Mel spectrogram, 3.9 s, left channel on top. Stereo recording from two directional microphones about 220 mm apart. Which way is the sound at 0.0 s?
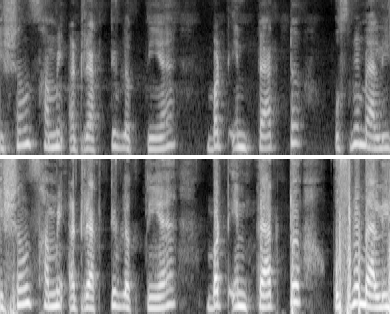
40° right (ahead or behind).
